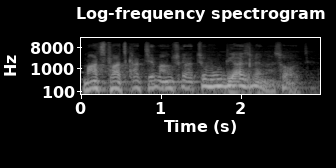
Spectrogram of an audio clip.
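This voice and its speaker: A monk telling homely stories in a relaxed devotional class, teasing listeners by name and searching aloud for words. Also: male voice, fairly high pitch, fast talker, vocal fry. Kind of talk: informal sermon with folksy stories.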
